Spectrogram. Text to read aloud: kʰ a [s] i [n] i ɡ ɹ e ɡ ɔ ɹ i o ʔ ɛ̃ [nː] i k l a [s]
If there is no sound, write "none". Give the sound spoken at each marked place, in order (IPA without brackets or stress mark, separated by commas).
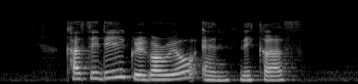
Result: s, d, nː, s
